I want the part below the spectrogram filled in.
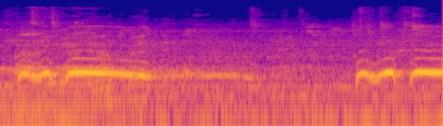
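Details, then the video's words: Breeding spotted dove giving âm lối cooing. A stuttering pair of soft notes runs into a sustained falling coo, then after a quiet gap a new wavering phrase begins. "Chim cu gáy sinh sản, cu gáy âm lối"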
